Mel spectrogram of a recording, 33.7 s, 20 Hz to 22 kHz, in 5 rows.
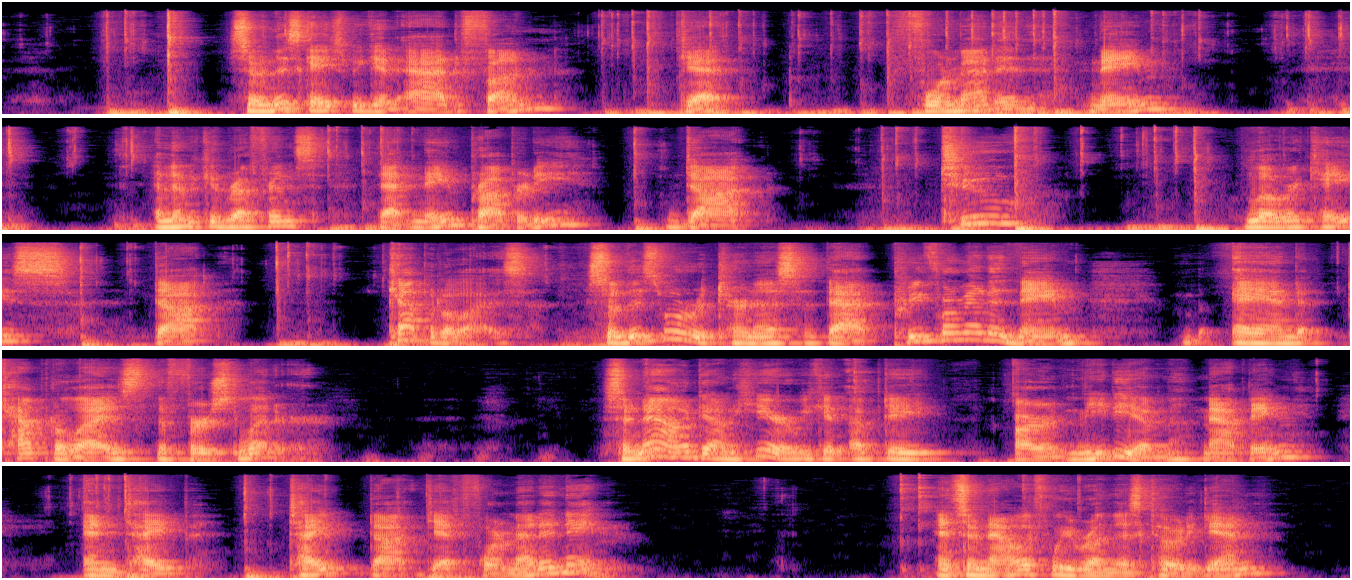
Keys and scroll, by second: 31.4 Return.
